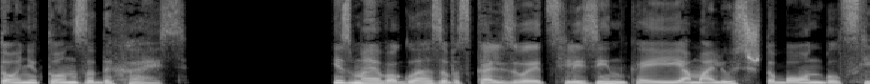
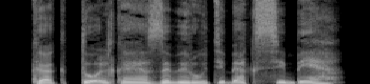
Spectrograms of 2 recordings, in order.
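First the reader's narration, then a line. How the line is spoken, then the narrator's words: Hoarse rasp. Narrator (Russian): хрипит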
